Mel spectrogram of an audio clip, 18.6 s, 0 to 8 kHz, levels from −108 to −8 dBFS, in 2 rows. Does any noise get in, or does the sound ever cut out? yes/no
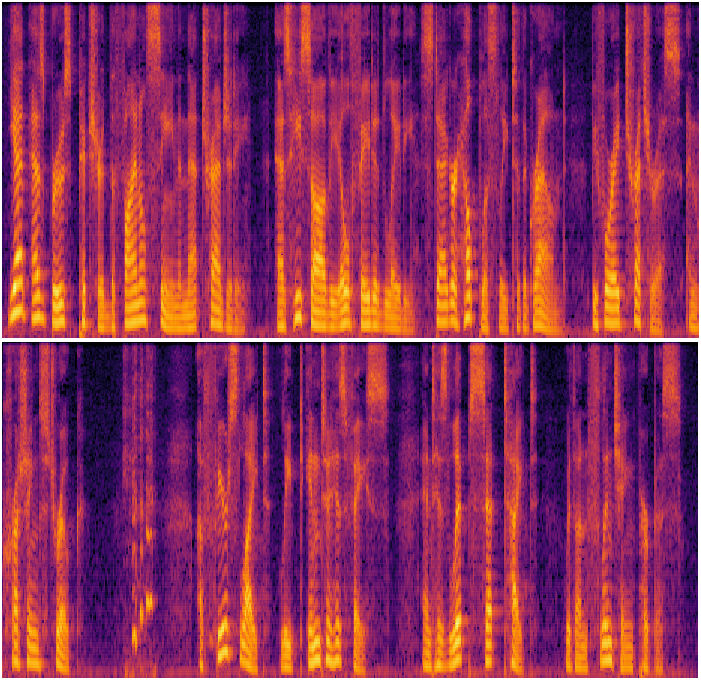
yes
